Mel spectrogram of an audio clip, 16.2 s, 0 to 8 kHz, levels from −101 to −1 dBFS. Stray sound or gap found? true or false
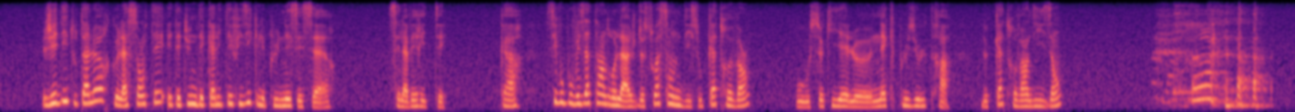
true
